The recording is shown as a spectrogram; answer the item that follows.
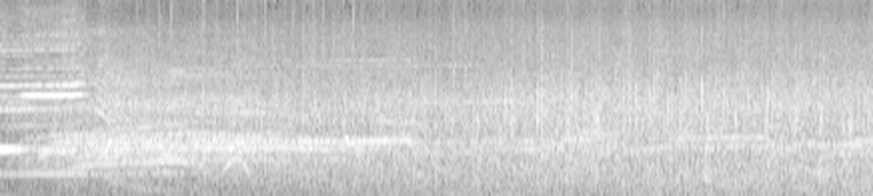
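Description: Loud audience applause and cheering greeting guest Billy Zane onto a stage. Dense clapping runs continuously throughout, with whoops and shouts mixed in.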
